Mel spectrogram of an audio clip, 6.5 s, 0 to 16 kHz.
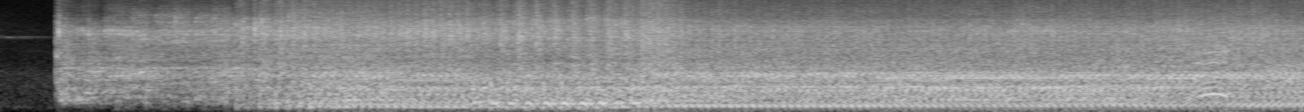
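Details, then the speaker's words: Craftsman riding lawn mower abandoned outside 5–10 years, cold start on full choke with battery pack: cranks briefly, catches and settles into an even single-cylinder idle with steady loudness; healthy cold start. "take so I would say that's a much better Improvement"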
